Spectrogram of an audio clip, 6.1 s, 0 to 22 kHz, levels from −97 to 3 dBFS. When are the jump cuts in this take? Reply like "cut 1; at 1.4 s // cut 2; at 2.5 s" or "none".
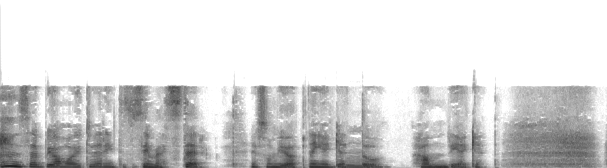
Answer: cut 1; at 1.3 s // cut 2; at 2.8 s // cut 3; at 4.5 s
